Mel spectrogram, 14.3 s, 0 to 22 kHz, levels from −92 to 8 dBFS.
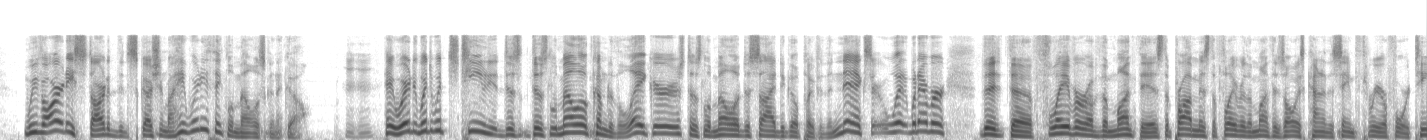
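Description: No technical faults are audible in this speech.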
